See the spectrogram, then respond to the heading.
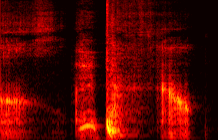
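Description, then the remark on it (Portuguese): A wet sputter of spit bursts out mid-laugh, surrounded by a few short, throaty laughing gasps in quick succession, with no words spoken. “você, ficou, você cuspiu muito feio, velho.”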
